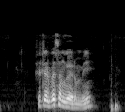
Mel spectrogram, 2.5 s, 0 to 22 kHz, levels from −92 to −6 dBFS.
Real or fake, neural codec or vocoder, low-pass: real; none; 7.2 kHz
